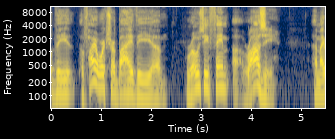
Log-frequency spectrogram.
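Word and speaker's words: Rozzi: Now, the fireworks are by the Rosie, am I pronouncing it right?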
